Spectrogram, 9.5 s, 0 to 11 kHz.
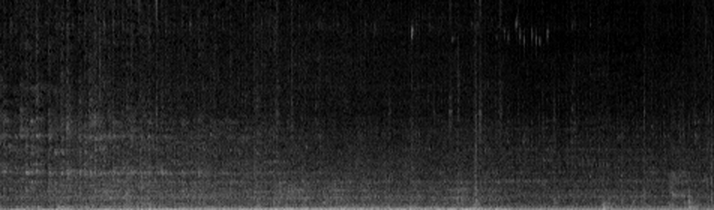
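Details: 1929 Ford Model A four-cylinder after oil pan and oil filter install, before test drive: low, even chugging at a slow steady idle with no knocks or misses; idling smoothly.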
